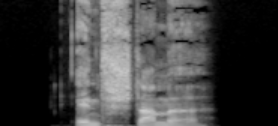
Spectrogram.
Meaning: inflection of entstammen: 1. first-person singular present 2. first/third-person singular subjunctive I 3. singular imperative
- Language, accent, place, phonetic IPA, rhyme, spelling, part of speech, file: German, Germany, Berlin, [ɛntˈʃtamə], -amə, entstamme, verb, De-entstamme.ogg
